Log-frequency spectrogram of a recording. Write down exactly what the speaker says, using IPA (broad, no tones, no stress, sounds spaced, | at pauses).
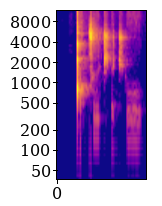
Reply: ǃ ə ǀ ɯ t͡ʃʼ ə t͡ʃʼ u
